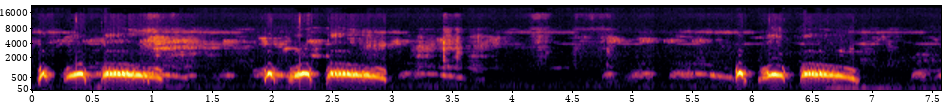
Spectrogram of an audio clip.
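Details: Spotted dove calling, used as a lure for other doves: phrases of low, rounded coos, two short notes then a longer falling coo, repeated roughly every two seconds, with faint chirps of other small birds in the background.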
